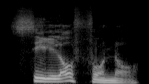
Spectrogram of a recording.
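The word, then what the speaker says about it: xilófono: There are a few words in Spanish that start with an X and in those cases the X is pronounced like an S such as in silophono silopono xylophone silopono.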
